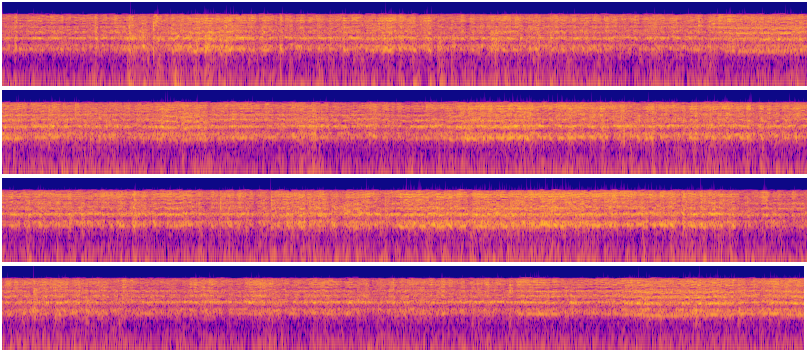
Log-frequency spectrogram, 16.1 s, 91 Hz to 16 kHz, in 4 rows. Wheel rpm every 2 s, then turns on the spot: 240, 240, 230, 220, 230, 220, 230, 230.
none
